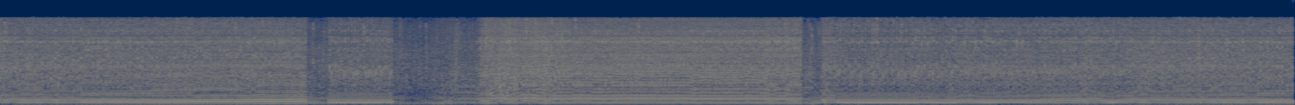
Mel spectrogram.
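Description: A motorcycle engine roars steadily, its pitch rising and falling as it shifts gears.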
